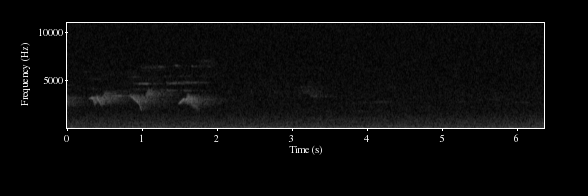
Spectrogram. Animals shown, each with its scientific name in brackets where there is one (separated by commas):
Black-throated Green Warbler (Setophaga virens), Scarlet Tanager (Piranga olivacea)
